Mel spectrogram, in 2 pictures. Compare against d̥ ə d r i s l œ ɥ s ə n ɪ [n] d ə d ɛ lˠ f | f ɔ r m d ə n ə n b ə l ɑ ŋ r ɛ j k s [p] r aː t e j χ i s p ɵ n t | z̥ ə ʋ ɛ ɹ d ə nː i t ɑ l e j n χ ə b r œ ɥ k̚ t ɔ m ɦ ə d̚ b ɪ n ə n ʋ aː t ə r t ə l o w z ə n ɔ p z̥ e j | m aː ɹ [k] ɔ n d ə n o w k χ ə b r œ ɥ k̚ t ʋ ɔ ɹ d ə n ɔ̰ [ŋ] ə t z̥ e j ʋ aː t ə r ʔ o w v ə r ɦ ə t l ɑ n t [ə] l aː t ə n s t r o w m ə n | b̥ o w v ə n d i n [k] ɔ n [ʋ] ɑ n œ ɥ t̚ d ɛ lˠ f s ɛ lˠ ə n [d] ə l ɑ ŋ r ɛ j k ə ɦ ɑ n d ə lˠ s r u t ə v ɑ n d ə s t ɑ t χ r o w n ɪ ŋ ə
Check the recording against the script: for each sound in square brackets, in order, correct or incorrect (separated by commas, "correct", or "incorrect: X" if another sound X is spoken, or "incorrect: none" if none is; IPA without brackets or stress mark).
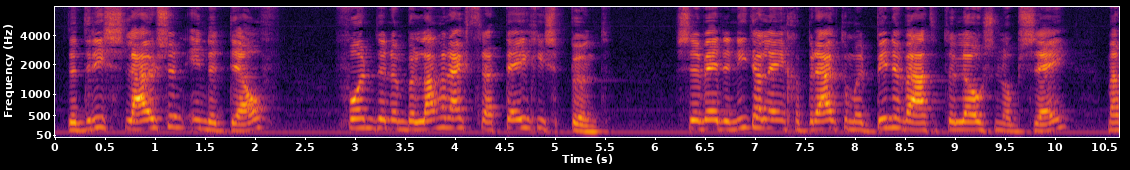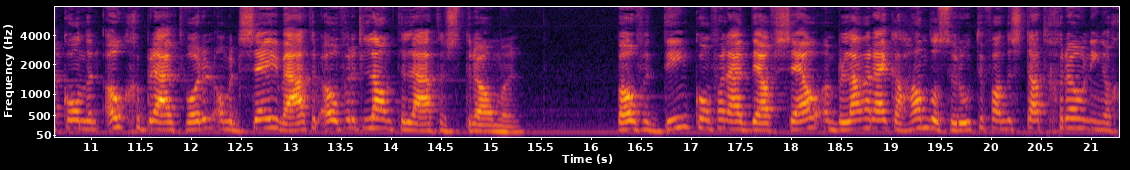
correct, incorrect: t, correct, incorrect: m, correct, correct, incorrect: v, incorrect: b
